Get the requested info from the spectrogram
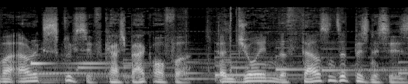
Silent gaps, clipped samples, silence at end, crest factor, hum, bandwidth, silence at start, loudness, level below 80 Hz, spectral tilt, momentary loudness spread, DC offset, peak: none; under 0.1%; 0 s; 14 dB; none; 15.5 kHz; 0 s; -19 LUFS; -52 dBFS; -4.5 dB/octave; 5 LU; under 0.1%; -4 dBFS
